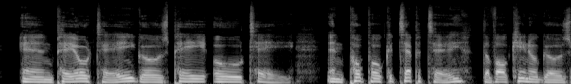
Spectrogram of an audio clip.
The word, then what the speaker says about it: Popocatépetl: And peyote goes peyote, and Popocatépetl, the volcano, goes Popocatépetl.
